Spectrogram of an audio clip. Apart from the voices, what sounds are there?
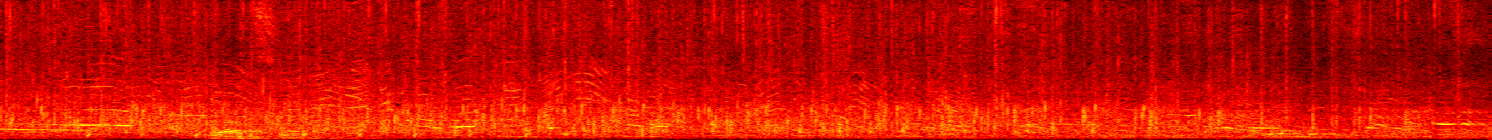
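audience applause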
